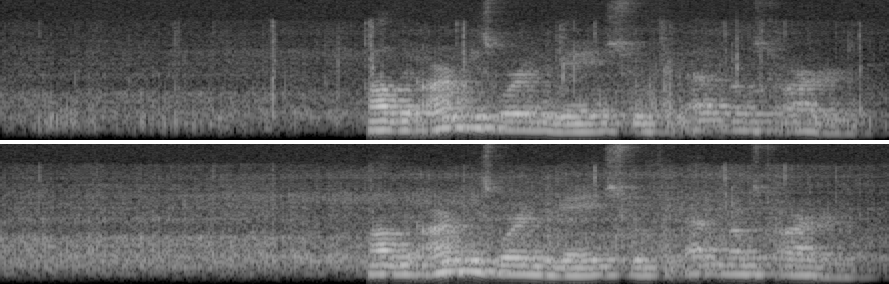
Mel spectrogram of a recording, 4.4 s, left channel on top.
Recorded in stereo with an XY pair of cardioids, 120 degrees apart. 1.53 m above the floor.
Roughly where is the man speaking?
Ahead.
